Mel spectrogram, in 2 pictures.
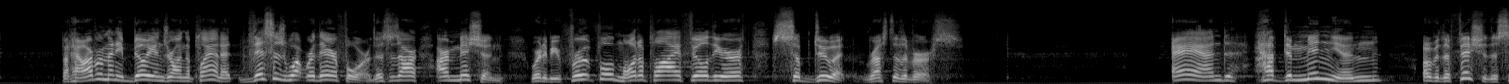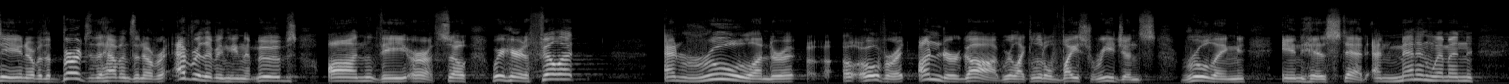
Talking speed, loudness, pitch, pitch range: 170 wpm, -24 LUFS, 175 Hz, 145-205 Hz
